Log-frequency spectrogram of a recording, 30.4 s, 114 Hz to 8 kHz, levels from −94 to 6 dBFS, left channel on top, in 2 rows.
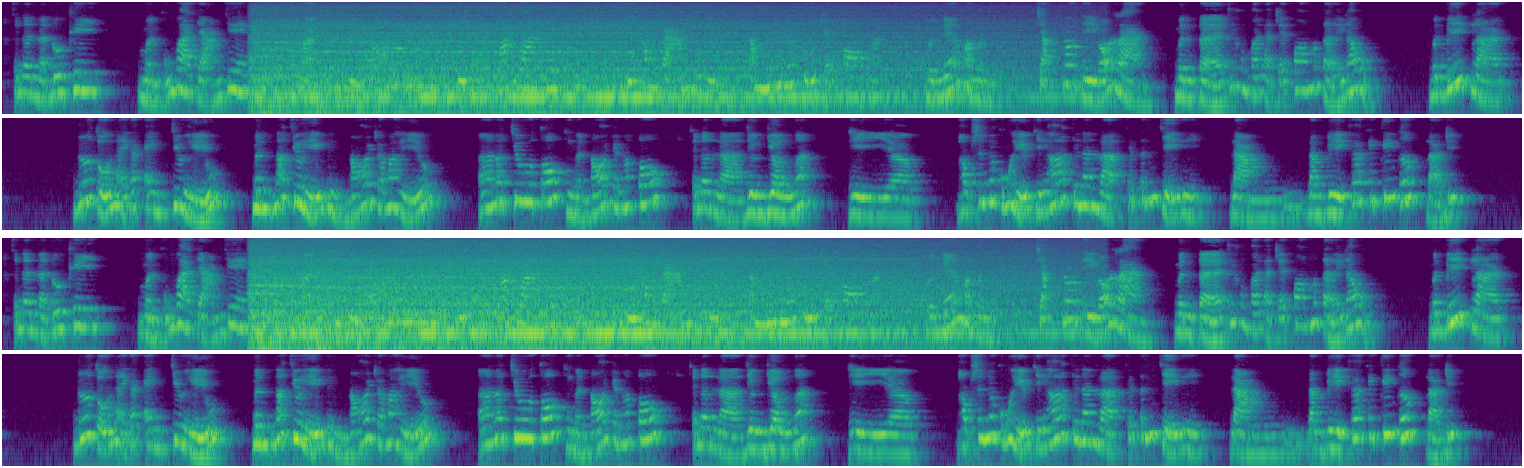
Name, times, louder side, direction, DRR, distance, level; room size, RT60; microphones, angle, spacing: voice 1, 0.1-1.0 1.4-2.6 2.8-5.6 6.2-8.8 9.2-9.9 10.3-11.5 11.7-13.7 14.3-15.0 15.9-17.4 17.7-19.5 20.0-21.8 22.1-23.3 23.7-24.3 24.7-27.2 27.5-29.7, right 1 dB, 80° right, 2.7 m, -22 dB
sound 1, 2.5-11.1, right 3 dB, 50° right, 0.5 m, -20 dB
6.9 x 2.9 x 2.4 m
head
